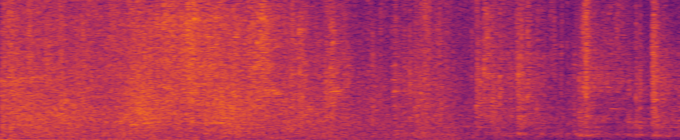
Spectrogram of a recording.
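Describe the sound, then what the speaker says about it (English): A loud explosion in XCOM blows up cover, producing a dense, booming roar with heavy low rumble that slowly fades over a few seconds. "So we'll blow up some cover and open up the way for our rockets."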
